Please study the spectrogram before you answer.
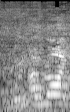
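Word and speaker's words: อร่อย: How you say it? Roy? Arroy is the right Arroy.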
